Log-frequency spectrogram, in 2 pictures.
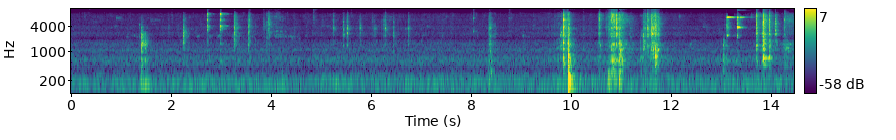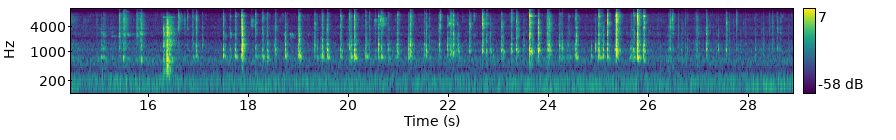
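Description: Hand tools and metal fittings clicking and clinking against the plastic base and housing of a new Shimizu water pump as it is set in place and fastened down. A loud knock comes about ten seconds in, followed later by a long run of quick clicks.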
